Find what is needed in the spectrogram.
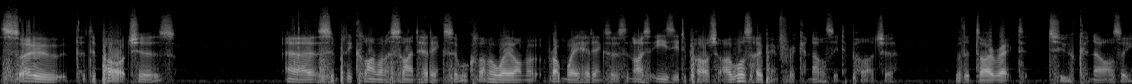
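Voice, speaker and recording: With noticeable background noise behind him, a man with a British accent talks at a fairly quick pace, broken by long, frequent pauses. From UK. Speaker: flight sim streamer. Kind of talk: live stream commentary. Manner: casual, relaxed.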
